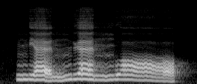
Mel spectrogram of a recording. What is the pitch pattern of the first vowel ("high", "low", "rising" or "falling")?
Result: low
